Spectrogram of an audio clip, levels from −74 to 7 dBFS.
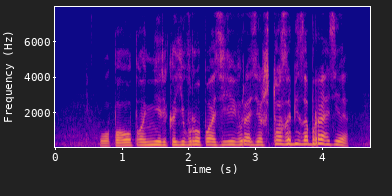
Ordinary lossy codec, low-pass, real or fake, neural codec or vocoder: none; none; fake; codec, 16 kHz, 16 kbps, FunCodec, trained on LibriTTS, 50 frames a second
